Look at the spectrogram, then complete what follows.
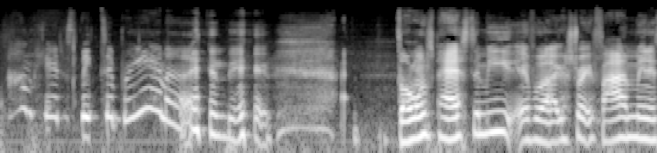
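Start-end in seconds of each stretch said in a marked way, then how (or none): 0.1-2.0 very high, faked, put-on girly voice. Retelling how he pretended to be a girl on the house phone, faking a high girl voice. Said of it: "make his voice a little high".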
